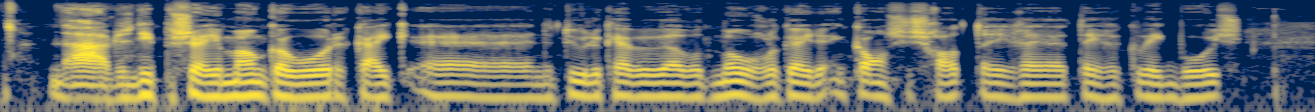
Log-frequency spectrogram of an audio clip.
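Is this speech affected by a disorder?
No.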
